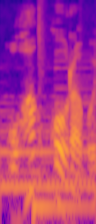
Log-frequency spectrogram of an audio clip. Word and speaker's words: 十八番: 이 18번이라고 써놓고 일본에서는 이 18번이라는 글자를 오하코라고 읽고 있습니다.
